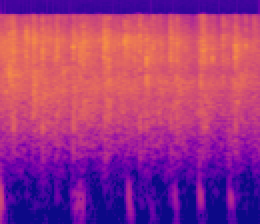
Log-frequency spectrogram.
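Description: Steady audience applause thanking the person who made the waffles and did the work: a dense wash of many hands clapping continuously at even volume, with a few heavier low thumps scattered through it and no voices standing out.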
